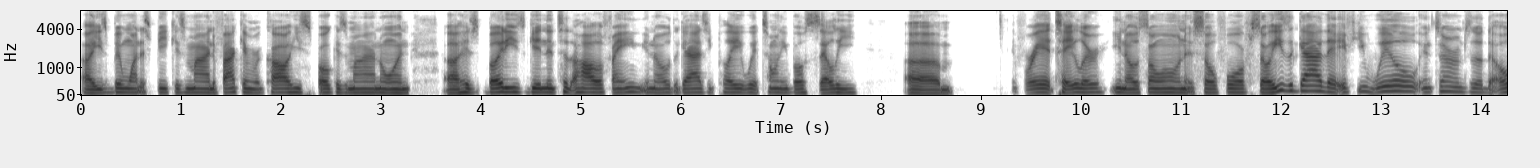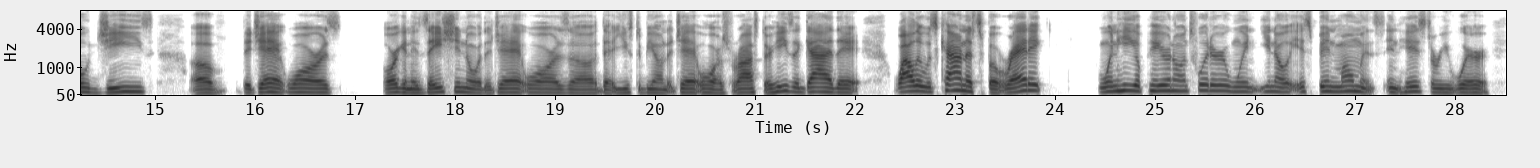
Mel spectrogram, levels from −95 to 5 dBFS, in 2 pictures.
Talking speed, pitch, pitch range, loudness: 205 wpm, 135 Hz, 130-155 Hz, -21 LUFS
